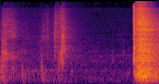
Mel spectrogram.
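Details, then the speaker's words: Door swinging: one sharp loud pop at the detent, the check strap releasing normally by design for this car, unlike the clinking Chrysler Sebring strap. "and it's supposed to it happens right there and that's what's supposed to happen i have to warn people every time i take them for a ride in this there's going to be a loud popping noise just don't worry about it"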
